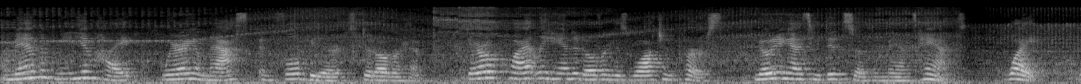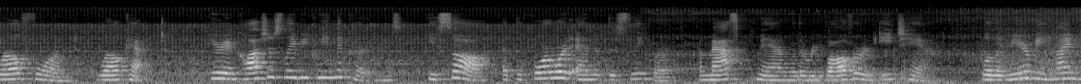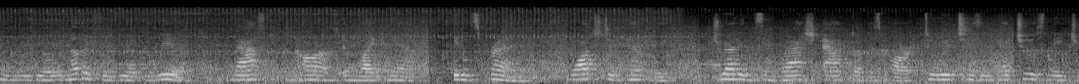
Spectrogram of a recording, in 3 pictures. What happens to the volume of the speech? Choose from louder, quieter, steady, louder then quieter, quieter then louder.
steady.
